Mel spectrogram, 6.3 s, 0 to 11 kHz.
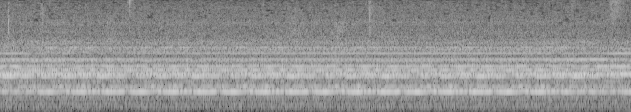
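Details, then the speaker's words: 2023 Toyota Prius hybrid shifted into reverse: steady hollow electronic hum pulsing about once a second, the normal pedestrian warning that the car is reversing, alongside obstacle beeping. "that's the sound that it makes to alert people outside of the vehicle pedestrians or whatever that uh you're in reverse and the car is running"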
